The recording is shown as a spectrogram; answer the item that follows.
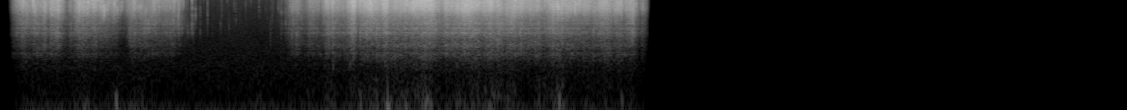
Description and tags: Crinkling of a plastic bag.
